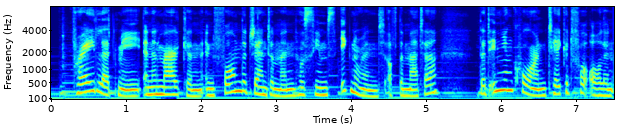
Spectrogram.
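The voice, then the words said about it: Benjamin Franklin impression, German accent. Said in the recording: “my best Ben Franklin impersonation ... Benjamin Franklin with a German accent”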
